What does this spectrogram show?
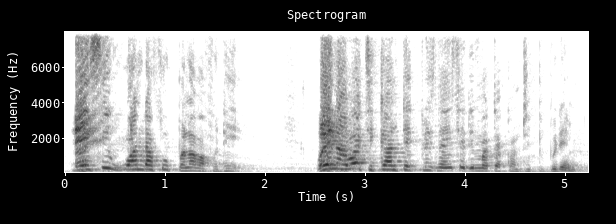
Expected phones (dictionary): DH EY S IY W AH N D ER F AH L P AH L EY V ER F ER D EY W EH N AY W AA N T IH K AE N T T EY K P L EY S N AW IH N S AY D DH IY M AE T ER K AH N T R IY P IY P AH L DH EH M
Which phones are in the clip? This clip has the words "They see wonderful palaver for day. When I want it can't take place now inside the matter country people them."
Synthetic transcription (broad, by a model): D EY S IY W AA N D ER F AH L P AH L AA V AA F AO D EY W EH N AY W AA T IH K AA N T T EY K P L EY S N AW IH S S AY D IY M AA T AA K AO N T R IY P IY P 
